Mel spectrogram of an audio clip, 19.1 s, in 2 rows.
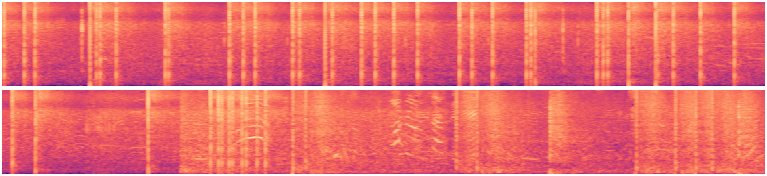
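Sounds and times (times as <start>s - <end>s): underwater fireworks bangs: 0.0s - 14.0s, 17.4s - 19.0s
crackling hiss: 0.0s - 14.4s.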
